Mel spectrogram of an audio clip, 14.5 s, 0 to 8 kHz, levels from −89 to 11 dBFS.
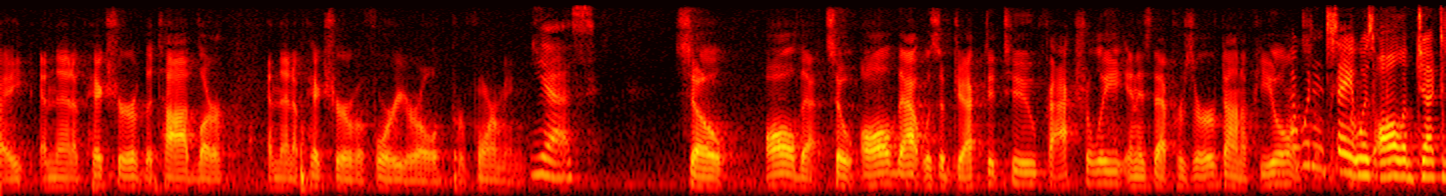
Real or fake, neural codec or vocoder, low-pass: real; none; 7.2 kHz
